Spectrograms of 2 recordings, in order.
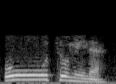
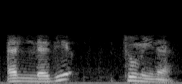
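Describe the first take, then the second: First: A long u vowel replaces the glottal stop. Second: A glottal stop closes the first syllable. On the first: The word starts fresh after a stop. "أصبح في حال الابتداء فقط" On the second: The word is joined to the word before it. "بهمزة قطعية ساكنة"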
